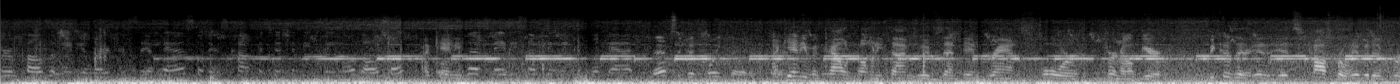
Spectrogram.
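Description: Wheel loader's reversing alarm beeping repeatedly at one steady pitch over the low rumble of its diesel engine, starting about a second and a half in.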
